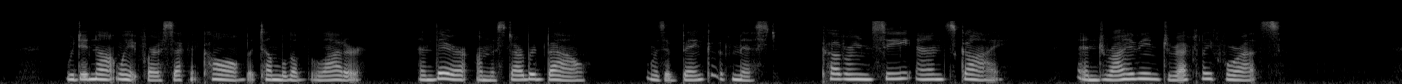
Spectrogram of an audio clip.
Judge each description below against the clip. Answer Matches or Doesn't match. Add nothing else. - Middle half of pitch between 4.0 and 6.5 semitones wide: Doesn't match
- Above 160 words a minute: Doesn't match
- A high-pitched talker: Matches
